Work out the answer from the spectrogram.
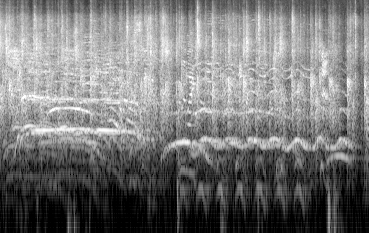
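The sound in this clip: Applause from a live comedy show audience welcoming a performer onstage, a dense steady wash of clapping with cheering voices and shouts riding over it for the whole clip.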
